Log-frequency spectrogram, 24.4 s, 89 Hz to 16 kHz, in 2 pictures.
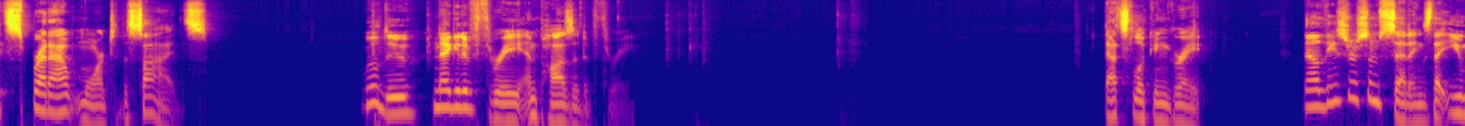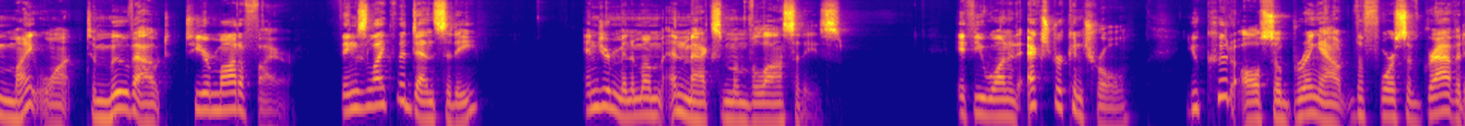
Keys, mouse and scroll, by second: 1.2-2.2 shift+drag, 2.8 click, 4.8-5.8 drag, 6.8 shift+Left, 6.9 space, 8.9 space, 10.6 click, 11.3-12.3 middle drag, 14.9 click, 17.2-18.3 drag.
